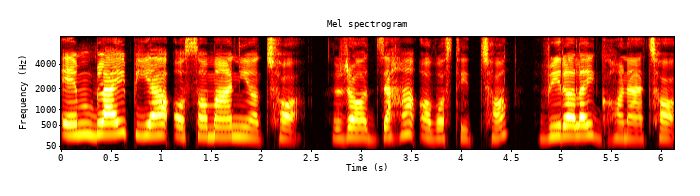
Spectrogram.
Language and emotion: Nepali, neutral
